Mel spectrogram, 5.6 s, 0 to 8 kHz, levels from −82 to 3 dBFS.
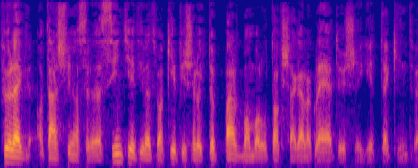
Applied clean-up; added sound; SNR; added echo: none; none; none; none.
